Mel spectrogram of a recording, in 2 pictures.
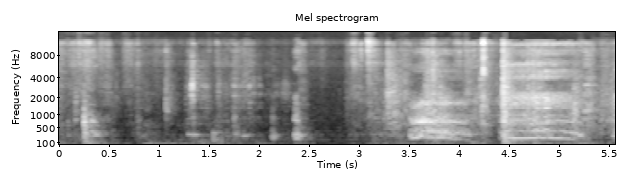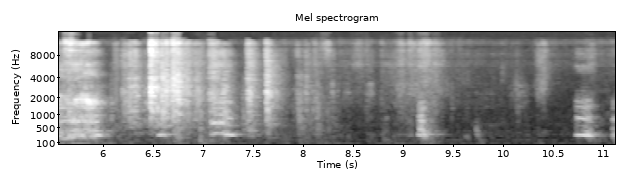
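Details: Border Collie puppies, three weeks old, giving squeaky whines and short yelping cries in a dense cluster over a few seconds, then scattered fainter whimpers with quiet pauses, in a small indoor room.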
